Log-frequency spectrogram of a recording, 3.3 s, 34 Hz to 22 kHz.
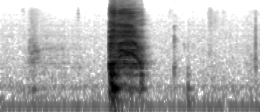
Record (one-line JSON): {"cough_length": "3.3 s", "cough_amplitude": 1831, "cough_signal_mean_std_ratio": 0.28, "survey_phase": "beta (2021-08-13 to 2022-03-07)", "age": "45-64", "gender": "Male", "wearing_mask": "No", "symptom_none": true, "smoker_status": "Never smoked", "respiratory_condition_asthma": false, "respiratory_condition_other": false, "recruitment_source": "REACT", "submission_delay": "0 days", "covid_test_result": "Negative", "covid_test_method": "RT-qPCR"}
